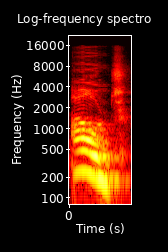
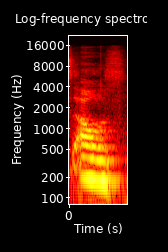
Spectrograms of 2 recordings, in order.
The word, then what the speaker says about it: ours: আবার দেখুন ইটস আওয়ার্স, আমরা হয়তো বলতে পারি ইটস আওয়ার, না আওয়ার বললে ভুল হয়ে যাবে, এখানে ইটস আওয়ার্স বলতে হবে, এসের উচ্চারণ জেড এর মতো হবে, ইটস আওয়ার্স।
